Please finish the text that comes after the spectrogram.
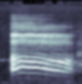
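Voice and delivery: loud, high, drawn-out "oh"; shocked shout. Real, not acted. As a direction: cry out loudly in alarm. Reacts to the poisoned character. (cri de stupeur fort et aigu)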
